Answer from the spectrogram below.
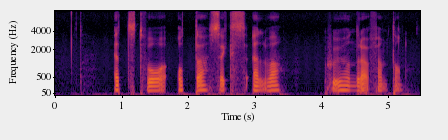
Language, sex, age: Swedish, male, 20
